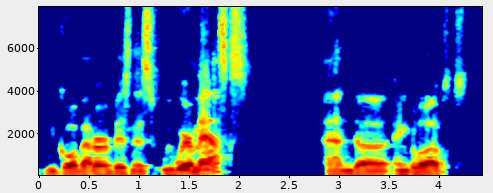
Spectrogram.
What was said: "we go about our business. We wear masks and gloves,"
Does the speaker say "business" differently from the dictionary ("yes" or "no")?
no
